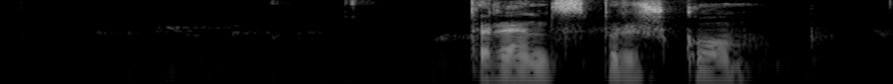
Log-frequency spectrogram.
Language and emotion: Russian, neutral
